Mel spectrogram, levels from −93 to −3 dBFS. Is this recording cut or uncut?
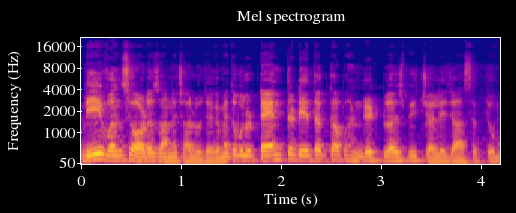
uncut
